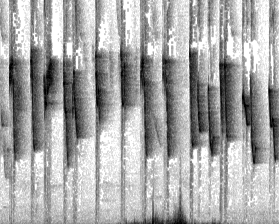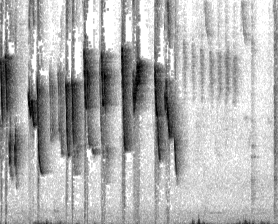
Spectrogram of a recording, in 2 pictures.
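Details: Domestic canary, a bred cage bird, in full song: rapid continuous rolls of high, sharply falling whistled notes repeated in bursts for over ten seconds, with low background rumbles.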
